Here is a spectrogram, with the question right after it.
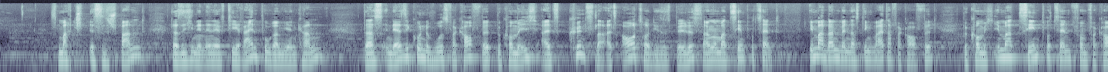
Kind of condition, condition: setting, live audience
